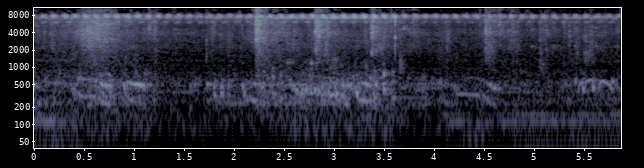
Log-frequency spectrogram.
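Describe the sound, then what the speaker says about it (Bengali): Indian Kaldam pigeons coo in repeated soft, throaty calls close by, several birds overlapping over six seconds against a faint background hiss. "চোদ্দ লেজের একটা কালদম মাদি কবুতর দেখেন ইন্ডিয়ান কালদম"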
